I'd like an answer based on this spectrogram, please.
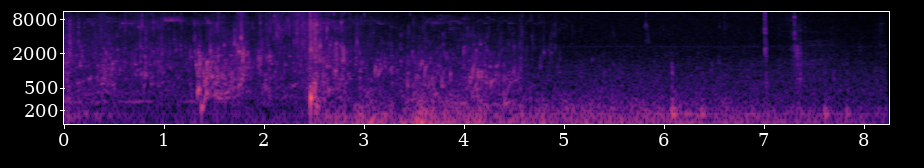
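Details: Paddle strokes and water splashing against a canoe, with low wind rumble and a brief murmur of voices; no animal calls.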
